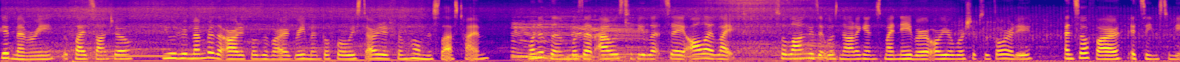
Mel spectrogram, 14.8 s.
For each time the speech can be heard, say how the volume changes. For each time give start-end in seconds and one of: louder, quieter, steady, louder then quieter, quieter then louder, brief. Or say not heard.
0.0-14.7 steady.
